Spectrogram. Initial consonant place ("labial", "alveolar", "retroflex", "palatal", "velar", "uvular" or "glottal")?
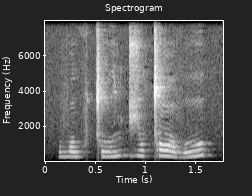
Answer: labial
